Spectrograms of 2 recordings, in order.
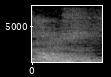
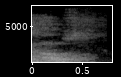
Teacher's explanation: So it means the vowel, the consonant, the final consonant sa changed into za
